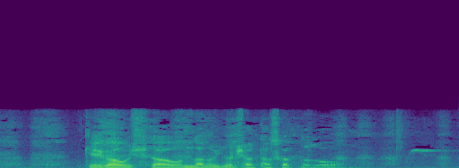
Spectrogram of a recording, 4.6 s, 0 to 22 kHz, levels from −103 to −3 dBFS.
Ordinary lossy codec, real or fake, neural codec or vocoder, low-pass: none; real; none; none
